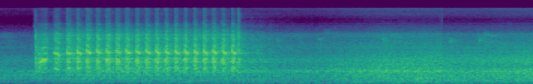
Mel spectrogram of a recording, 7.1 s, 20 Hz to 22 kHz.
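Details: Honda 3-door with D15B petrol engine that won't start: the starter cranks briskly for about three seconds and it never catches; spark is present and the injectors spray, but fuel pressure is too low, traced to the fuel pump, which was replaced.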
